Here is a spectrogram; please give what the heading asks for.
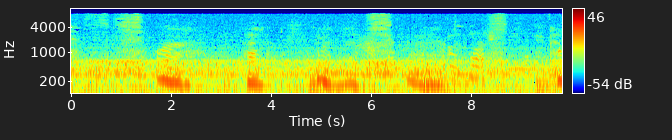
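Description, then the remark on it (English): A woman's voice lets out a series of short grunts and drawn-out moans, about six in a row at uneven intervals, over a constant rushing background noise. “Grunting female.”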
